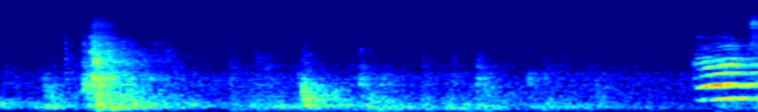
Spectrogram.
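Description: A door shuts with a thud.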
